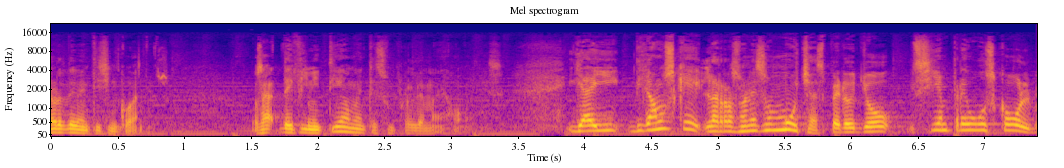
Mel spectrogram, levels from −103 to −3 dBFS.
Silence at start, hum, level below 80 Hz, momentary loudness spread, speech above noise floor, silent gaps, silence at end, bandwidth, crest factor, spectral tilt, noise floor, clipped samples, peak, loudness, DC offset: 0 s; none; -50 dBFS; 19 LU; 24 dB; none; 0 s; 14.5 kHz; 14 dB; -5.5 dB/octave; -41 dBFS; under 0.1%; -2 dBFS; -17 LUFS; under 0.1%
